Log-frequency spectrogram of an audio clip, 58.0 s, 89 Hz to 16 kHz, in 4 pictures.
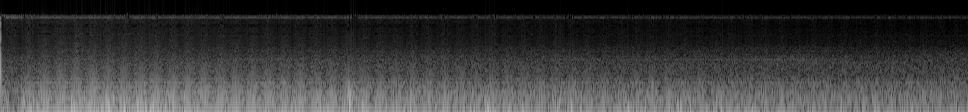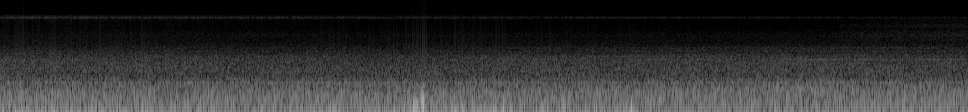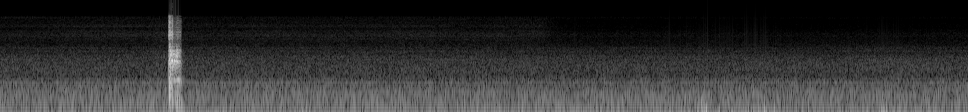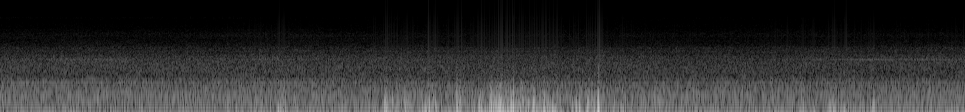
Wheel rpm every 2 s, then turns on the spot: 0, 0, 0, 0, 0, 0, 0, 0, 0, 0, 0, 0, 0, 0, 0, 0, 0, 0, 0, 0, 0, 0, 0, 0, 0, 0, 0, 0, 0.
none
